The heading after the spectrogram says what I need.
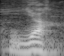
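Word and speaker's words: یہ: ये और छोटी है ज़बर यह, लिखा यह है लेकिन हम उर्दू में यह नहीं पढ़ते, यह पढ़ते हैं। ये पढ़ते हैं, सॉरी, यह को ये पढ़ते हैं। छोटी है इसमें साइलेंट है।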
